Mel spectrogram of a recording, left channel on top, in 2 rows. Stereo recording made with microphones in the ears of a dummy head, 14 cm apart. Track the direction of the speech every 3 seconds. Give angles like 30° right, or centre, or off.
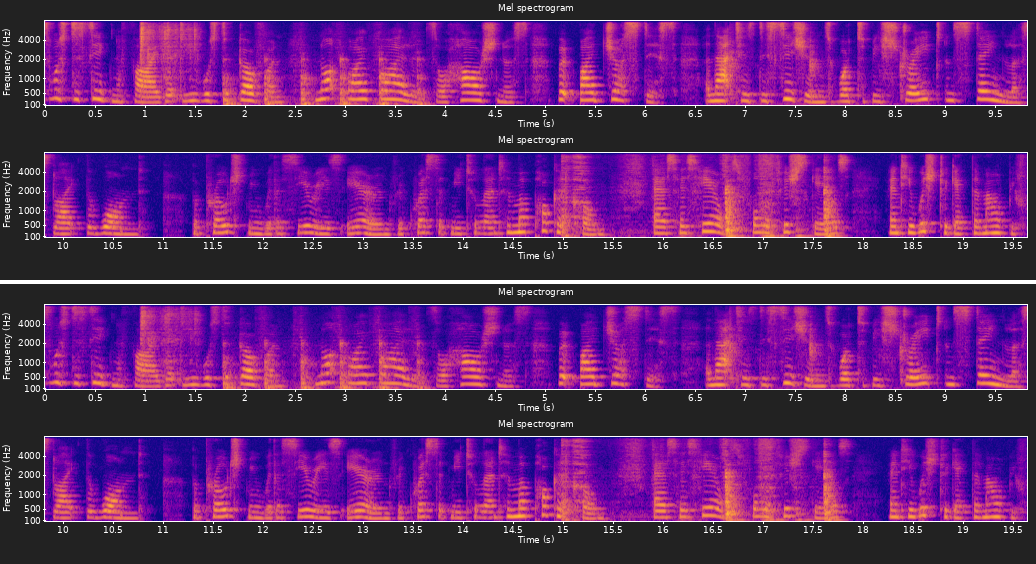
60° left, 60° left, 30° left, 10° right, 20° right, 30° left, 50° left.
